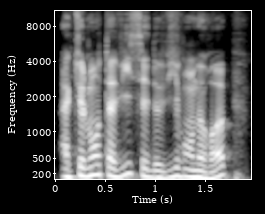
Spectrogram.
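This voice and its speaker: A man's voice: fairly high pitch, fast, fairly bright tone. A man hosting a podcast, speaking in a chatty, enthusiastic way and cutting in on his guest. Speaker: podcast host. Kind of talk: casual interview conversation.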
